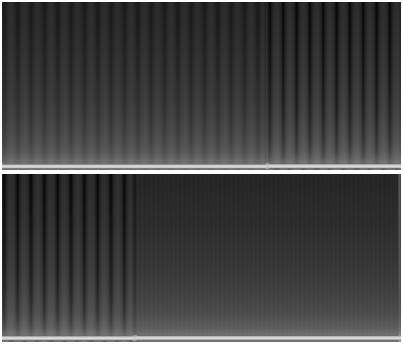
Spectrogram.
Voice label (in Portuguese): F0 mulheres extensao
